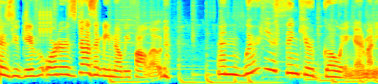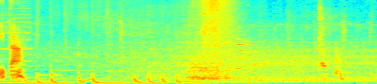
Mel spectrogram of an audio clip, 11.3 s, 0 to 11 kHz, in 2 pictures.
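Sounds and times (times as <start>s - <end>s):
speech: 0.0s - 6.2s
bus idling with a low rumble: 5.4s - 11.3s
bus air brakes releasing: 7.5s - 9.8s.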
